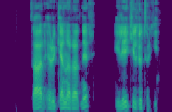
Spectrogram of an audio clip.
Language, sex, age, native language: Icelandic, female, 40-49, Icelandic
